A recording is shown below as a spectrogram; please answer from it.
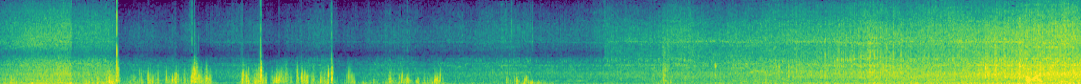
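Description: Dry grass crackling and snapping in a run of irregular sharp crackles, then a low steady rumble that grows louder toward the end.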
